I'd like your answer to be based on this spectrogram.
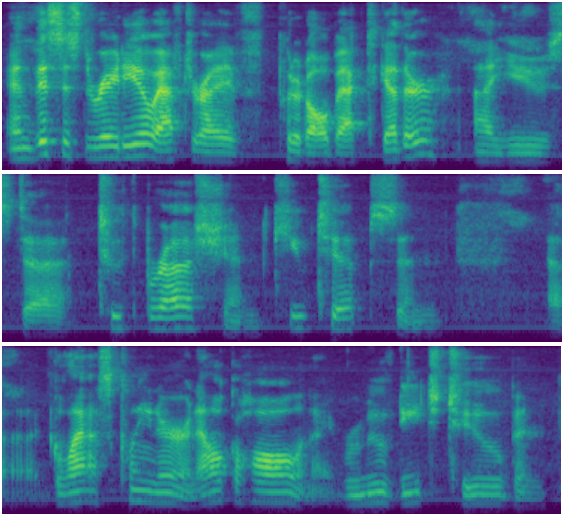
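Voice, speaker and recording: A man casually narrating a show-and-tell about a vintage radio he restored, relaxed and pausing often with "uh" and "um". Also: medium pitch. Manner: relaxed, with frequent "uh" and "um".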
